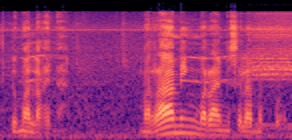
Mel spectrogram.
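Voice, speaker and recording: A man talks at a fairly quick pace in a fairly high pitch, with ordinary pitch variation. Noticeable background noise runs under his voice. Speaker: vlogger. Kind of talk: casual chat. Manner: halting.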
